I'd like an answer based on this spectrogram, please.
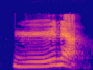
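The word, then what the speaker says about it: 鱼: ปลา นั่น เอง นะ คะ ออก เสียง ว่า เนี่ย แปล ว่า ปลา นะ คะ นัก เรียน เรา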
